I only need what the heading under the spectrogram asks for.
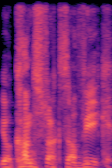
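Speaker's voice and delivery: put-on German accent. Recounting a fight scene, quoting a line in a put-on German accent. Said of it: "in the German voice".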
